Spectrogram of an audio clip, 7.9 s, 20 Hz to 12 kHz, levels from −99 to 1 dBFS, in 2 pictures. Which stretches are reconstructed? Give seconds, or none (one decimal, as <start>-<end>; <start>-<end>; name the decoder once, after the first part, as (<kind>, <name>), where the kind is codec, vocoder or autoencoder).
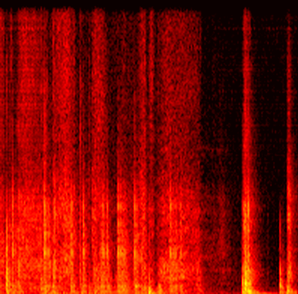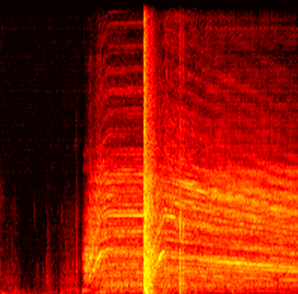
0.0-0.6 (vocoder, Vocos); 2.9-5.2; 6.7-7.9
